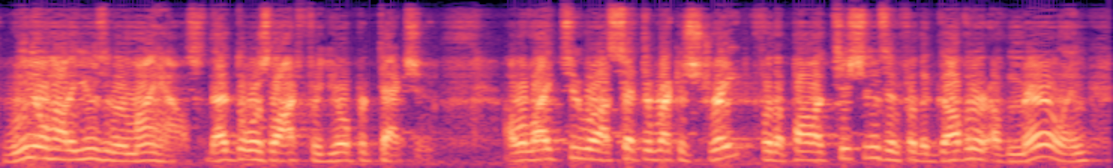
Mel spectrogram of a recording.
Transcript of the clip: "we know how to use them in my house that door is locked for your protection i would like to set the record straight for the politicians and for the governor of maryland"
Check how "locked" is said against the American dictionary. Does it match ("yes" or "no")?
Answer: yes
